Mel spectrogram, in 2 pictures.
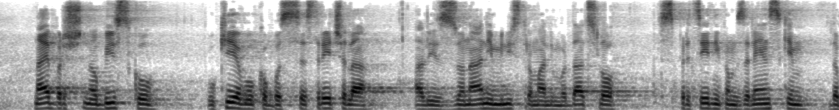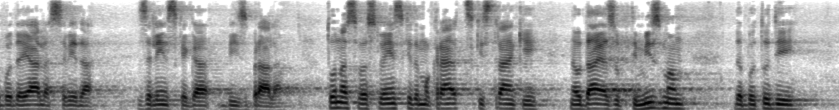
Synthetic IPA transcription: najbəɾʃnaɔbisku | ukijɛʋukɔbosɛsɾeːt͡ʃalaalizːunaːnjimːinist̪ɾɔmalimɔɾd̪aslo | spɾɛt̪seːd̪nikɔmzɛleːnskim | d̪abod̪ɛjaːlasɛʋeːd̪a | zɛleːnskɛɡabiːzbɾaːla̰t̪oːnasʋəslɔʋeːnskid̪ɛmɔkɾaːt̪skist̪ɾaːŋki | nɛwd̪aːjazɔp̚t̪imizmɔm | d̪abot̪uːd̪i

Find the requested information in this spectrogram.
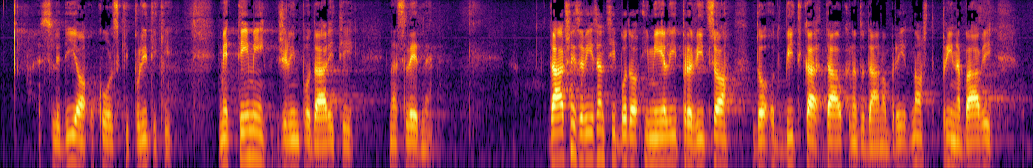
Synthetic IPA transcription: slɛd̪ijɔʔɔkoːlskipɔlit̪iki | mɛt̪ːeːmiʒɛlimpɔwd̪aːɾit̪i | nasleːd̪nɛ | d̪awt͡ʃnizaʋeːzant̪siboːd̪ɔʔimeːlipɾaʋit̪sɔd̪ɔʔɔd̪bit̪kad̪awknad̪ɔd̪aːnɔʋɾeːd̪nɔst̪pɾinabaːʋi

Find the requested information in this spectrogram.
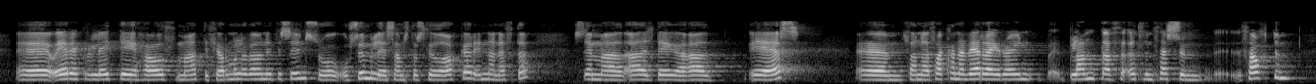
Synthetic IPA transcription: ɔɛɾɛhkʏɾleːjt̪ɪɦawðmaːt̪ɪfjawɾmawlaɾaːðʏneːjt̪ɪsɪnsɔɣɔ̰ɣsœːmʏlɛðɪsamst̪asθjowðaɔhkaɾɪnːanɛft̪a | sɛmaða̰ːðɪlt̪eːjɣaːð | ɛɛs | θanːɛaðθaðkʰanːavɛːɾairœːɥnplant̪avœt̪lʏmθɛsːʏmθawht̪ʏm

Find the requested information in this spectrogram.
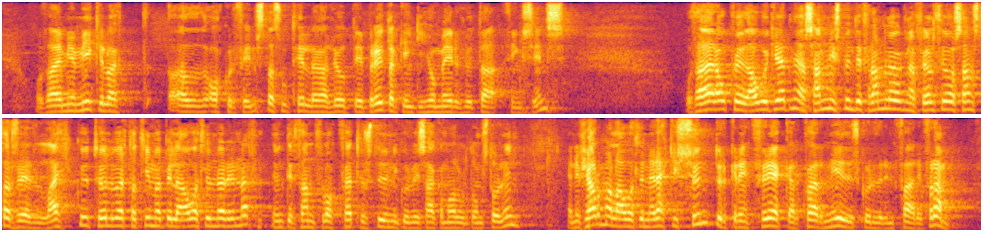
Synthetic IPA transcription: ɔɣθaðɛɾmjœːmɪːcɪlvajxt̪aðɔhkʏɾ̥fɪnst̪aðθut̪ʰɪlːɛːɣal̥joːwt̪ɪpɾœːɥt̪aɾcejɲcɪçaːwmejɾʏflʏːt̪aθiŋsːɪns | ɔɣθaðɛɾaːwkʰvɛːðɪðaːwɪcɾɛt̪nɪaðsamniŋspʏnt̪ɪfɾamlɛɣœknafjœlθjowvasamst̪aɾsɛɾlajhkʏðt̪ʰœːlʏvɛr̥t̪awt̪ʰiːmapɪlɪaːwɛht̪lʏnaɾɪnːaɾ̥ʏnt̪ɪɾ̥θanːflɔhkfɛt̪lʏɾst̪ʏːðniŋkʏɾvɪðsaːkamaːwlaɾt̪owmst̪owlɪn | ɛnifjawɾmaːlaaːwɛht̪lʏnɛɾɛhcɪsʏnt̪ʏɾkɾejn̥t̪fɾɛːkaɾ̥kʰvaːɾnɪːðʏskʏɾðʏɾɪnfaːɾɪfɾamː

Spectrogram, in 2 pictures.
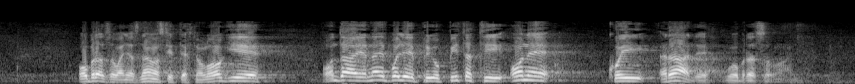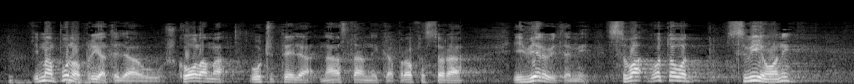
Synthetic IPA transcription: o̞bɾazo̞ʋaɲaznano̞st̪it̪e̞xnolˠo̞ɡije | o̞̰nd̪aje̞naːjbo̞ʎe̞pɾiupiːt̪at̪io̞ne | kʰo̞jiɾaːd̪e̞uobɾazo̞̰ʋa̰ɲu | imampuno̞pɾijat̪e̞ʎa̰uʃko̞ːlˠamaut͡ʃit̪e̞ʎa̰naːst̪aʋniːkapɾo̞fe̞so̞ɾa | iʋje̞ɾujt̪e̞mḭ | sʋaɡo̞t̪o̞ʋo̞sʋio̞ni

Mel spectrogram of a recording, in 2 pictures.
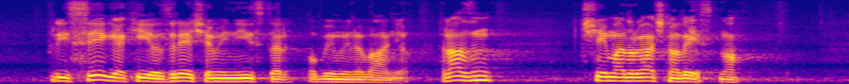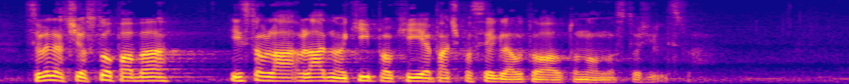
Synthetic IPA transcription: pɾiseːɡɛkijɔzɾeːt͡ʃɛminist̪əɾɔbimɛnɔʋa̰ːnjṵɾaːzənt͡ʃɛimaːd̪ɾuɡaːt͡ʃnɔʋeːst̪nɔ | sɛʋeːd̪at͡ʃɛɔst̪oːpaʋəist̪ɔʋlaːd̪nɔɛkiːpɔkʰijɛpat͡ʃpɔseːɡlaut̪oːa̰wt̪ɔnoːmnɔst̪ɔʒḭːlst̪ʋḁ

